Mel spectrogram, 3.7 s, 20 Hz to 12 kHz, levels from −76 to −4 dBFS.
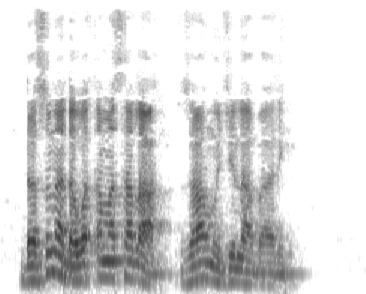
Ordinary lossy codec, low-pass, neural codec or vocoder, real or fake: AAC, 32 kbps; 10.8 kHz; none; real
